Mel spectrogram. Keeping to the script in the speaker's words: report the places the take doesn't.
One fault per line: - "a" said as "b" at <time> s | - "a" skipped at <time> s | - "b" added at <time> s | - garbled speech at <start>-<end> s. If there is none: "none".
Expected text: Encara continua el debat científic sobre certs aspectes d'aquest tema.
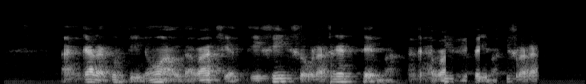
- "certs aspectes" skipped at 3.3 s
- garbled speech at 4.1-5.4 s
